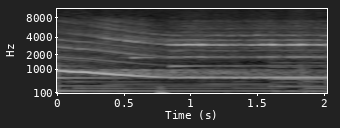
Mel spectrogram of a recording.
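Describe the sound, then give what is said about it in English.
A slide whistle glides slowly downward in pitch, then holds a steady tone, played loudly over low sustained backing notes. “They poo-poo a lot of things on this list of the obnoxious sounds, but, you know, there's nothing more soothing than the slide whistle.”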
